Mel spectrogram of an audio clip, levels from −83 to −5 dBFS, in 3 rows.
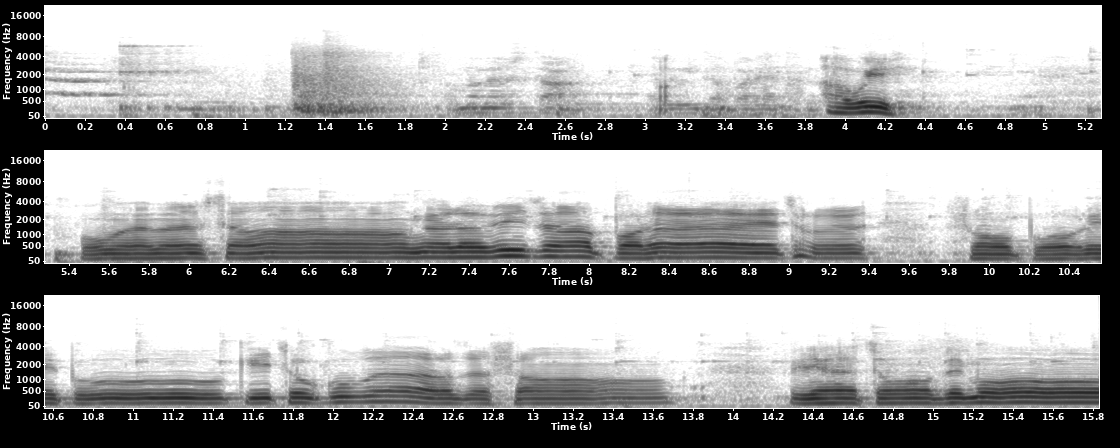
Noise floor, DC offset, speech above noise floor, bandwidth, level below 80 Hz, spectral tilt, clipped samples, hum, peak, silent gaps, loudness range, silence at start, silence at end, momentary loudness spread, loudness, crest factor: -51 dBFS; under 0.1%; 28 dB; 6.2 kHz; -54 dBFS; -9.5 dB/octave; under 0.1%; none; -10 dBFS; none; 7 LU; 0.05 s; 0 s; 22 LU; -24 LUFS; 16 dB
